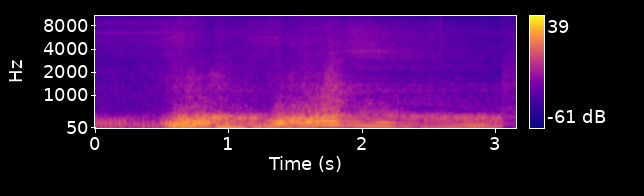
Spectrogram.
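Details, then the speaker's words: Honda Civic Type R FK8 turbo after apparently fixing a boost leak: two quick throttle blips rise and fall cleanly, smooth exhaust and intake, no hiss or stumble; sounds healthier. "it appears to me the car sounds way more healthier on just the throttle response and you know the intake sounds so i think we got it fixed"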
